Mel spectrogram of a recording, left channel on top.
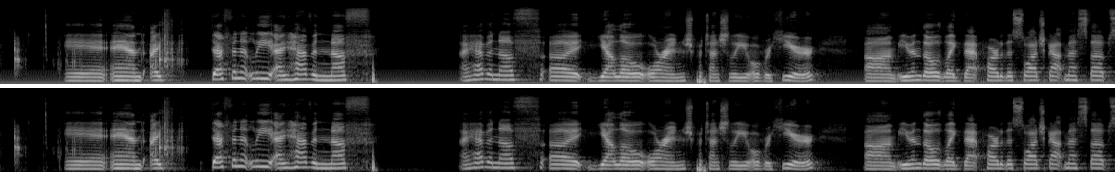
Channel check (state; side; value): noise; left; hum, 23 dB below the sound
